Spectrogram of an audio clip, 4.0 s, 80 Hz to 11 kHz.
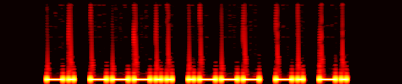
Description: Morse code, heard as a keyed tone, about 22 wpm, 700 Hz. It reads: N8JNN
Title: USA Call Signs - 5 Characters - Repeated 3x - 22wpm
